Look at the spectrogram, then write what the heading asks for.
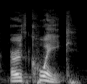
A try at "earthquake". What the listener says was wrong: You're stretching your mouth out a lot.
